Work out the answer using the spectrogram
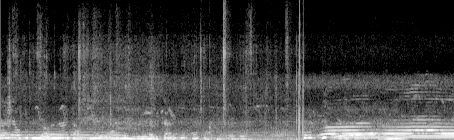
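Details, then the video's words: Fight between two female domestic cats, heard as wavering, overlapping yowls that sag and rise, a short lull near four seconds with a sharp click, then a loud sustained rising howl. "The sound of two female cats fighting.दो बिल्लियों की लड़ाई।। Cat fighting"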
